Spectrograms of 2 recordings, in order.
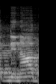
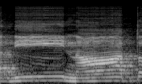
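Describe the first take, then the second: First: Said in the usual way. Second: दीनात stretched out as dee, naa, ta; दीनात sounded out piece by piece; slow syllable breakdown. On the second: Shown as a demonstration. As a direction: draw out each syllable of दीनात very slowly. Teacher spells out the extracted word.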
